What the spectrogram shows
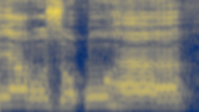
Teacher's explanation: رائے ساکنہ کو موٹا یعنی پر پڑھیں گے، کیونکہ رائے ساکنہ سے پہلے یا کے اوپر زبر آ رہا ہے، تو را ساکن کو موٹا یعنی پر پڑھیں گے۔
